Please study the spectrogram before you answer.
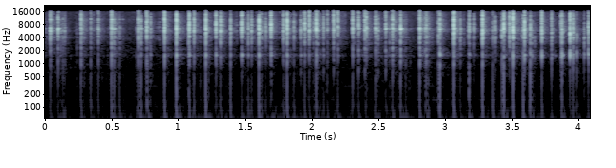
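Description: A white aluminum aerosol can with a blue cap and a silver metal base, hollow with a mixing ball inside, is held in both hands and shaken near the microphone. About two dozen quick, bright metallic rattles and clicks follow one another in an uneven, rapid rhythm. Each click dies away almost instantly, with little low-end weight.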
